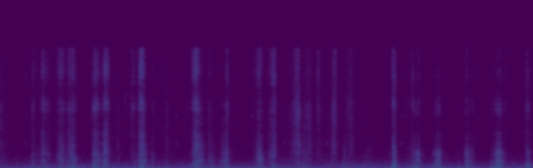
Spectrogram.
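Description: A graphite pencil sketches across a single white sheet of drawing paper resting on a wooden desk, making quick scratching strokes. Short bright rasps come in a steady, uneven stream over a faint low rumble.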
